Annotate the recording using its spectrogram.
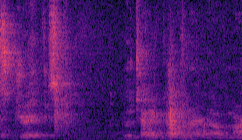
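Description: A man speaking in a hall, with a short pause about halfway through.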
